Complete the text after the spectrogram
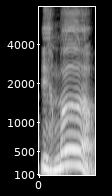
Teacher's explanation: onde é que se prolonga? Na última sílaba. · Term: oxítona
